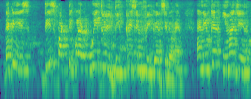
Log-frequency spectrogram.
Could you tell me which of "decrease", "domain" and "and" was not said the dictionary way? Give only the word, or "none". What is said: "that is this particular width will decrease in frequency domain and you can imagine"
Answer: none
